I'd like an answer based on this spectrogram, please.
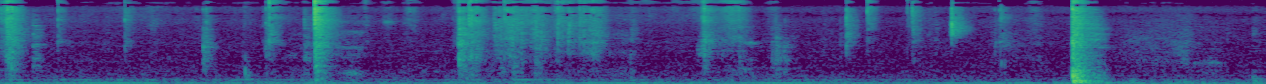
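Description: Light clicks and rattles of a tripod being handled as its legs and head are adjusted and fitted together, with one sharp knock about eight seconds in.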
